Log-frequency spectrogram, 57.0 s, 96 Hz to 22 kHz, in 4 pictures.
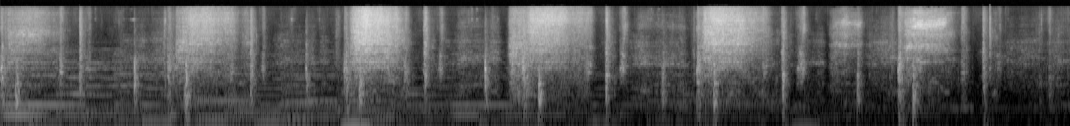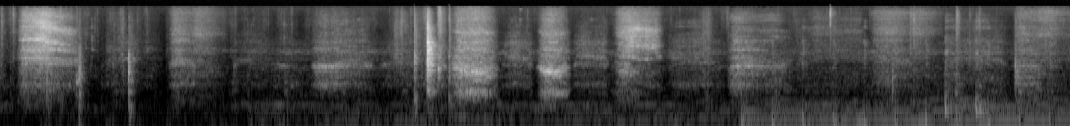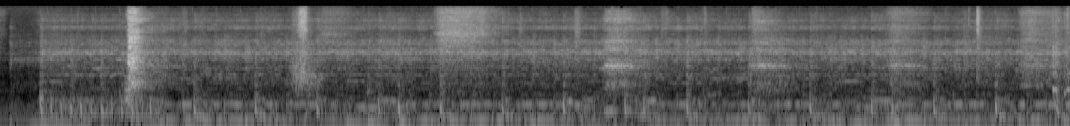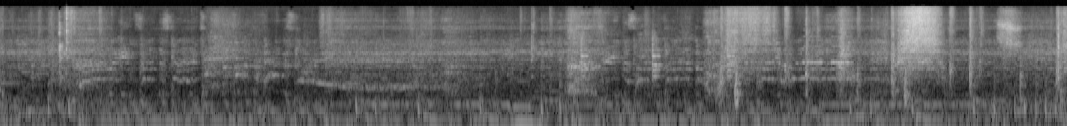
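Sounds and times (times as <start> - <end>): background music: 0.0 - 13.6, 14.5 - 57.0
man breathing hard: 0.0 - 29.2, 30.2 - 31.0, 32.2 - 44.4, 45.4 - 57.0.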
